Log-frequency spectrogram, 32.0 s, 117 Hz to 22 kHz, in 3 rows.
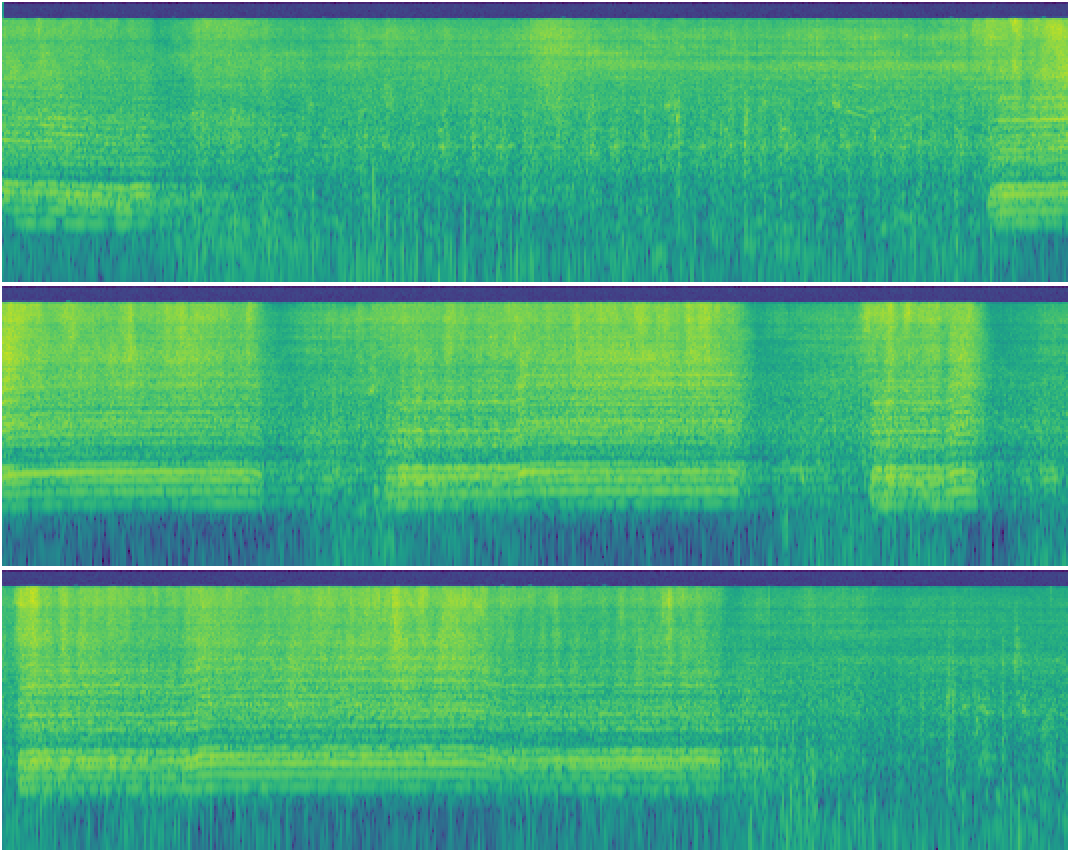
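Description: Steam whistle of Black Hills Central Railroad locomotive No. 110, heard from a coach behind it. It sounds a chord of several notes in the grade-crossing signal: long, long, short, long, the last blast held longest. Before the signal, after a brief blast at the start, there are several seconds of the train's rolling running noise.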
